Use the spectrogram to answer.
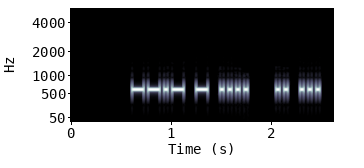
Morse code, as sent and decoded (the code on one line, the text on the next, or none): --.- - .... / .. ...
QTH IS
